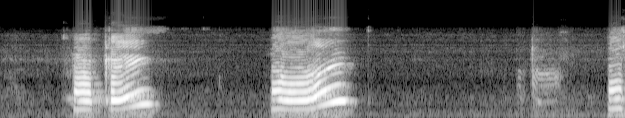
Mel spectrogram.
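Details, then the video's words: Daisy, a female Oriental Shorthair cat, talking in her sleep: three short chirping mews with bending, rising-then-falling tones, separated by pauses of about a second, the last cut off at the end. "Cute Cat Talking in Her Sleep"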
